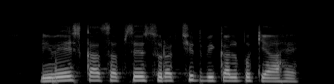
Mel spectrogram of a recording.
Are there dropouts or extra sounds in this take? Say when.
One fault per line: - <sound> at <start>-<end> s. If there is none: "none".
none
